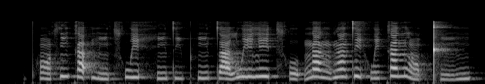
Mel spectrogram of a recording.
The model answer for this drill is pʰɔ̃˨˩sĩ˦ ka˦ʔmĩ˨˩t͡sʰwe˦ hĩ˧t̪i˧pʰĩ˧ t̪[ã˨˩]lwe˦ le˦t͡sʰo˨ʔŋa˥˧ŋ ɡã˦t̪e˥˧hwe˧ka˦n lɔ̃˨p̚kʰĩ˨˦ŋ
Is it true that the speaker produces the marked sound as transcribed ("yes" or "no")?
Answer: no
